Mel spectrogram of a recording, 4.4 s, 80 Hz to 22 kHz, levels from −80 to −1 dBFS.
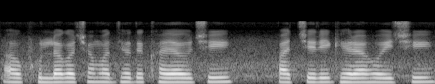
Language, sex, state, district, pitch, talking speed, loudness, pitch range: Odia, female, Odisha, Malkangiri, 190 Hz, 125 wpm, -15 LUFS, 190-200 Hz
